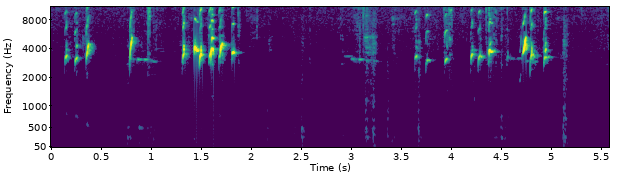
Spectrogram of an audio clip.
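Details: Goldfinch song in the tabta style, meant to stimulate goldfinches: quick, liquid twittering phrases of bright high notes, some buzzy, coming in clusters with short silent gaps.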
